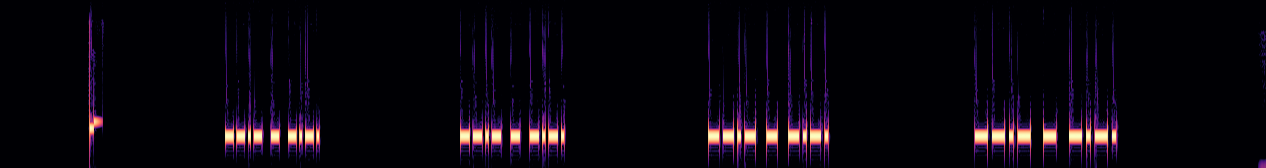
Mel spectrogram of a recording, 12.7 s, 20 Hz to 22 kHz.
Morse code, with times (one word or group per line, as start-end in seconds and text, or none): 2.2-3.2 QTC
4.6-5.6 QTC
7.1-8.3 QTC
9.7-11.2 QTC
